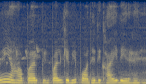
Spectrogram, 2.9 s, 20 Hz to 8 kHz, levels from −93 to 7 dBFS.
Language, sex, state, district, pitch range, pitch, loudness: Hindi, female, Chhattisgarh, Raipur, 190-205 Hz, 200 Hz, -15 LUFS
